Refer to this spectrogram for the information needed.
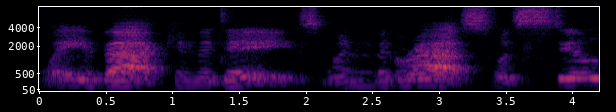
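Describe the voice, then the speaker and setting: In a put-on character voice, a man speaks at a very slow pace with a fairly high pitch and a slight echo. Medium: read story. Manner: hushed, confiding.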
